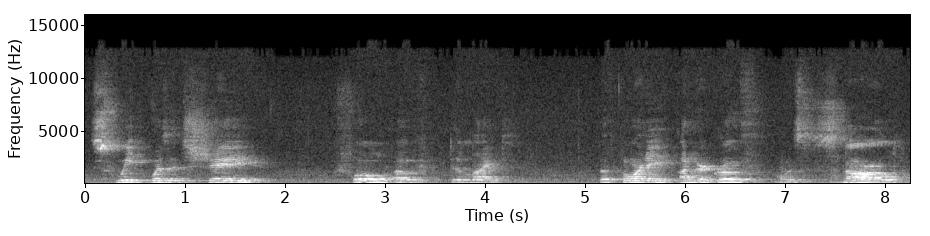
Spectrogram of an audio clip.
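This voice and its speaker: A man narrating an ancient epic as a dramatic reading, solemn and measured. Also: fairly high pitch, fairly even intonation. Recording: very echoey, distant, noisy room recording.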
